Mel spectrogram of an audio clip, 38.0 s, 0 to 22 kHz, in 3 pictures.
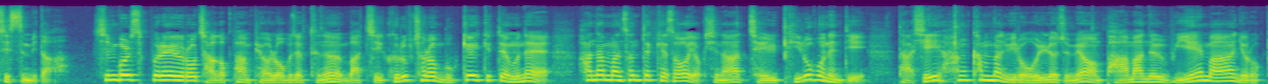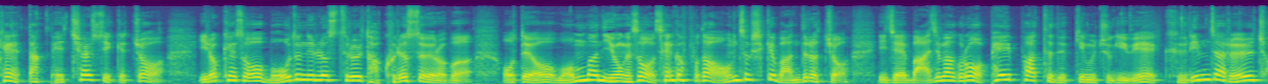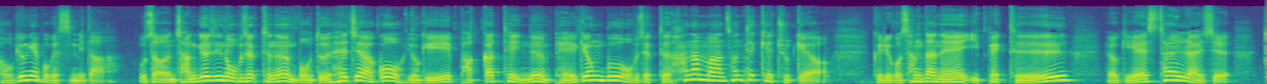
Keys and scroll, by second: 3.8 super+z, 7.9 shift+super+[, 9.6 super+], 11.0 F1, 12.8 F1, 24.5 super+-, 28.1 alt+super+2, 30.1 F1, 31.1 F1.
